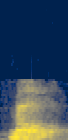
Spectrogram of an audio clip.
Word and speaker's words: Smeenk: And it is Luz, L-U-Z, Smenk, S-M-E-E-N-K.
